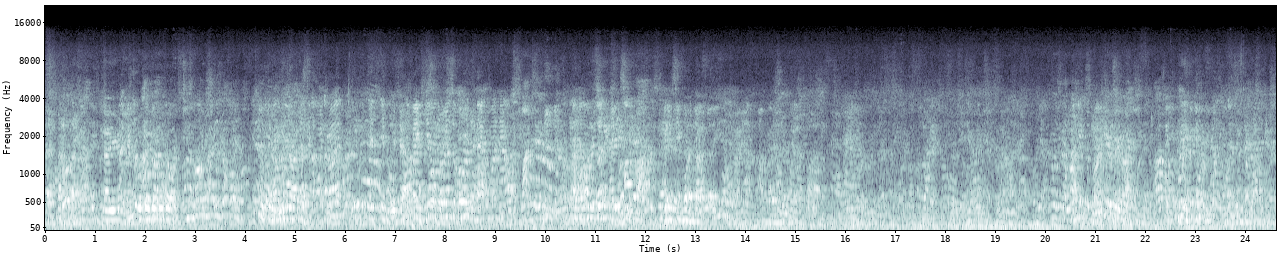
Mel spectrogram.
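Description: Several men talk at once in a room with some echo.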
